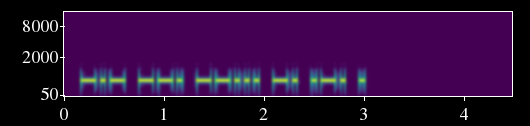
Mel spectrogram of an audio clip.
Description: Morse code, heard as a keyed tone, about 25 wpm, 700 Hz. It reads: KG7NRE
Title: USA Call Signs - 6 Characters - Repeated 3x - 25wpm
